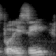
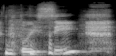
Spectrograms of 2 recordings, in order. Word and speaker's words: Boise: So natively, because I'm not originally from here, I thought the name of the place was Boise, but I was given that insider information. I was able not only to use the correct pronunciation, right? Boise, the insider version, yeah.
